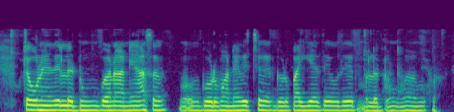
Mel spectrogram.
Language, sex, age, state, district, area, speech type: Dogri, female, 60+, Jammu and Kashmir, Samba, rural, spontaneous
